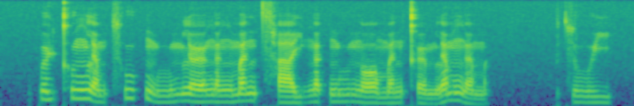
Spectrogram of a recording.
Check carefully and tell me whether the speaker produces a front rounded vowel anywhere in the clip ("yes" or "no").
yes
